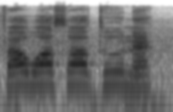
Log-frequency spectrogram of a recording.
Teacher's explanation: வார்த்தையோட இடையில வந்திருக்கிறதுனால கல்கலத்து சுகரா சிறிதாக அசைச்சு ஓதணும்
